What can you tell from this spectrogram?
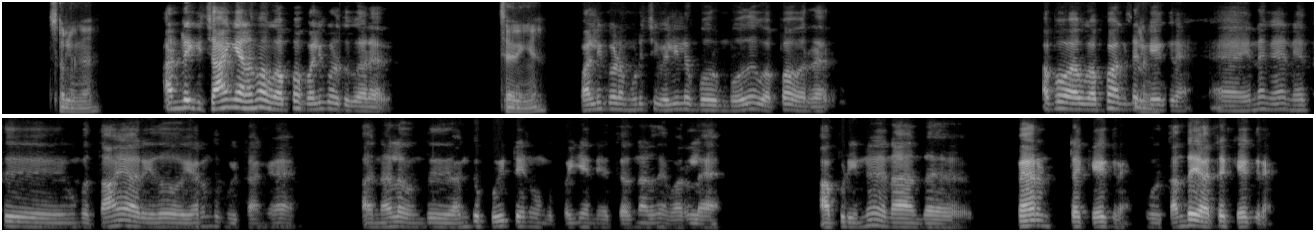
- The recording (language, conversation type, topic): Tamil, podcast, நேர்மை நம்பிக்கையை உருவாக்குவதில் எவ்வளவு முக்கியம்?
- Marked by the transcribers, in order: in English: "பேரண்ட்ட"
